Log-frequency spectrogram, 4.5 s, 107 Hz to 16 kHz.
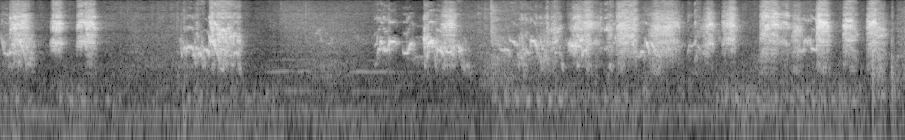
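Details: Aviary budgies from Australia, recorded 12 July 2025, trade short, sharp chirps and squawky chatter in separate bursts broken by brief quiet gaps.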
